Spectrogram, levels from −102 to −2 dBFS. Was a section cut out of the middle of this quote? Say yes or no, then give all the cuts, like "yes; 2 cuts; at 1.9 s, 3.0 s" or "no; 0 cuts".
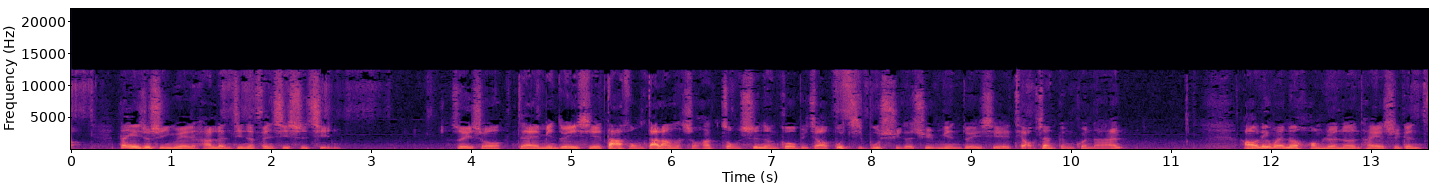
yes; 1 cut; at 4.4 s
